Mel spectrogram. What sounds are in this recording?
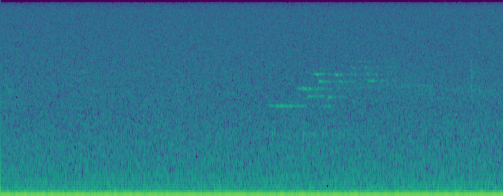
Hermit Thrush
